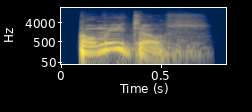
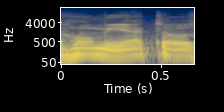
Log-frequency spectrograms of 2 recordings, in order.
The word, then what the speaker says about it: Homietos: Uh Meeklo 1%er for teaching me how to say Homitos. I was saying Homeyatos and all kind of crazy I apologize for getting y'all's name wrong.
